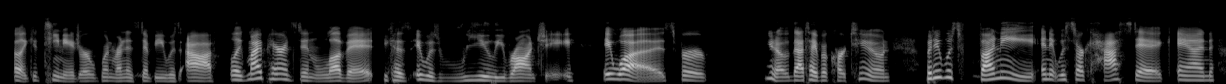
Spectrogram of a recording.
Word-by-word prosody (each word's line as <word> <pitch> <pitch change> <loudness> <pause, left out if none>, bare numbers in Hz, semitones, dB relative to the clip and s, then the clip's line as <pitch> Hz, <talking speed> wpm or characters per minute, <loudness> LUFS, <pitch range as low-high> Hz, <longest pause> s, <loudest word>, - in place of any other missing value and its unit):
like, - - 0
a - - -14
teenager 155 -5 -4
when 175 0 -9
Ren 155 +1 -4
and 160 - -8
Stimpy 155 -2 -6
was 150 0 -10
off, 160 -2 +6 0.2
like, 215 -1 0
my 255 +3 +8
parents 245 -6 0
didn't 175 -5 -7
love 165 +1 +3
it 145 -1 +2
because 185 -5 -5
it 225 - +1
was 190 -6 -6
really 175 +2 -6
raunchy. 160 +2 0 0.3
It 245 +1 +4
was 240 -1 +5
for, 190 -5 -2 0.6
you 285 -1 -4
know, 170 +1 0
that 190 0 +5
type 200 -3 +2
of 185 - -4
cartoon, 175 -1 -4 0.4
but 270 - +2
it 325 - +1
was 330 -1 -4 0.2
funny, 225 - +3
and 235 0 0
it 225 - -3
was 220 0 -8
sarcastic 190 -5 0
and, 200 -2 +1
185 Hz, 185 wpm, -25 LUFS, 160-220 Hz, 0.6 s, my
